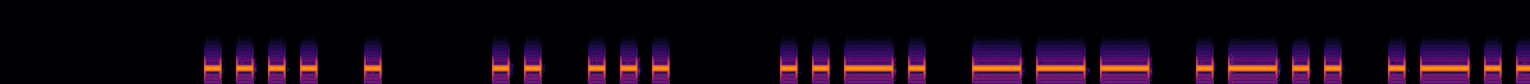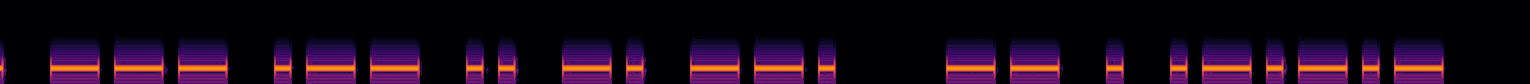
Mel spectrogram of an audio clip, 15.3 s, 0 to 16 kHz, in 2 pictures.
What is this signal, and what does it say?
Morse code, heard as a keyed tone, about 15 wpm, 700 Hz. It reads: HE IS FOLLOWING ME.
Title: Sentences from Top 1000 Words - Review Part 4 - 15wpm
